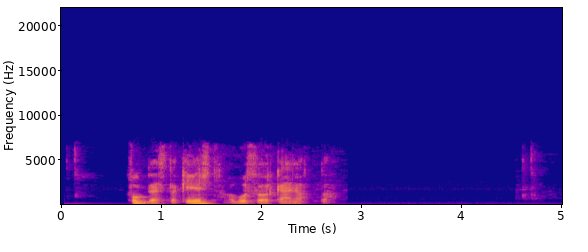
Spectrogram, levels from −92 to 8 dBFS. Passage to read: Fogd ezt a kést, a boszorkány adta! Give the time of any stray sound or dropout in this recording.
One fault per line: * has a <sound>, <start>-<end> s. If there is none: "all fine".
all fine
